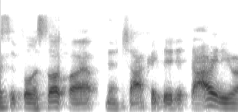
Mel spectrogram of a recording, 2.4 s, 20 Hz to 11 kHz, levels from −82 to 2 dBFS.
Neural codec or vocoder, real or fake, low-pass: codec, 16 kHz, 1 kbps, FreqCodec, larger model; fake; 7.2 kHz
